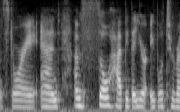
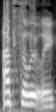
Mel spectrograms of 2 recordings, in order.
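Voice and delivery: absolutely, louder and higher, rising; emphatic gushing absolutely; 4 semitones higher, 11 dB louder than usual. Real, not acted. Host moved by the guest's story, gushing loudly. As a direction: swell with feeling on the repeat.

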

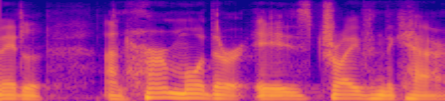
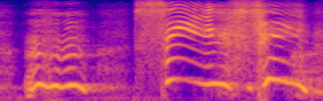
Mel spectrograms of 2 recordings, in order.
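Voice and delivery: very high, squeaky agreement; imitated eager confirming; much slower than usual. His mother confirms the name from the car, imitated high and eager. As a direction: agree insistently, pitched way up.

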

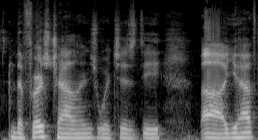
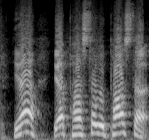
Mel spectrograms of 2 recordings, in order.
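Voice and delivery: nervous high agreement; 9 semitones higher, 5 dB louder than usual. Retold or imitated. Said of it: "I'm like".

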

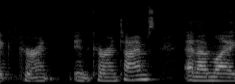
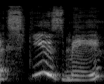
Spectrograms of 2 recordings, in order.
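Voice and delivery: mock offended; 3 semitones higher, slower than usual. Voicing offended Allies.

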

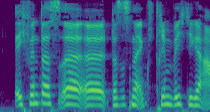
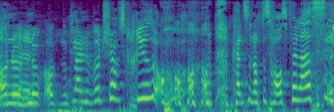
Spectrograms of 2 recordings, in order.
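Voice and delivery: mock teasing; 6 semitones higher than usual. Mock teasing about crisis.

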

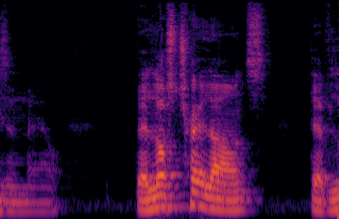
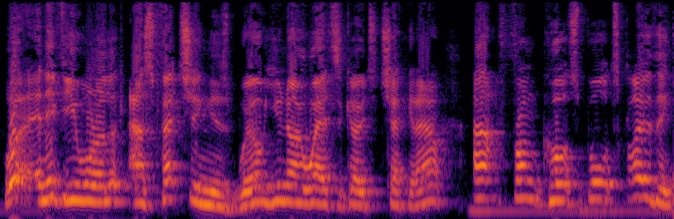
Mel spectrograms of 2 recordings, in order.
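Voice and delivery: higher-pitched, punchy podcast ad read; sponsor plug; 7 semitones higher, 5 dB louder than usual. Acted. Host plugging the clothing sponsor to listeners, upbeat ad read. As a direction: sell the sponsor's shop with energy.

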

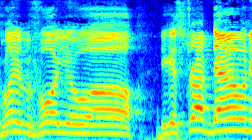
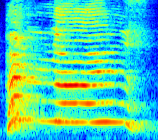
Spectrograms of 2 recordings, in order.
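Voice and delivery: high, louder Headlines! belted as a title; announced headline; 13 semitones higher, 6 dB louder than usual. Acted. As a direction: proclaim Headlines! like a show title.

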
